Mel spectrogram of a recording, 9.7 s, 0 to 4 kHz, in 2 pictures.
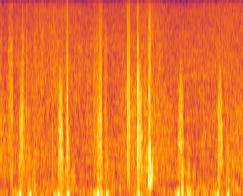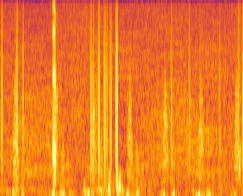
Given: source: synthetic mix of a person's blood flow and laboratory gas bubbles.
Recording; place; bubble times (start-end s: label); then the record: Doppler ultrasound of blood flow; subclavian vein
2.95-3.09 s: bubbles
5.89-6.02 s: bubbles
9.62-9.69 s: bubbles
From the record:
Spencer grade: 2 (many but less than half of the cardiac periods contain bubble signals, singularly or in groups); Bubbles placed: anywhere in the cardiac cycle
